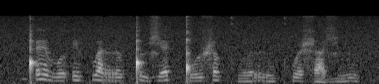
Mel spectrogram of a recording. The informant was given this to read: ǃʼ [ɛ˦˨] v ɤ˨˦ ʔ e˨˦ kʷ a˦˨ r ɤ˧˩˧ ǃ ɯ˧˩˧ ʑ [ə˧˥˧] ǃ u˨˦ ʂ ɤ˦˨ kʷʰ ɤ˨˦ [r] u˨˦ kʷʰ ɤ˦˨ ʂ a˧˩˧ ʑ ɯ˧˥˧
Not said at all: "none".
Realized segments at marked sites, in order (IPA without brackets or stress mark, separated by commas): ɛ˦˨, ɛ˧˥˧, r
